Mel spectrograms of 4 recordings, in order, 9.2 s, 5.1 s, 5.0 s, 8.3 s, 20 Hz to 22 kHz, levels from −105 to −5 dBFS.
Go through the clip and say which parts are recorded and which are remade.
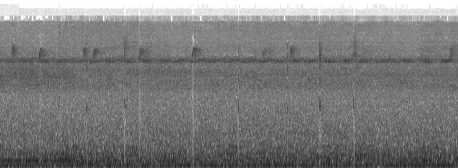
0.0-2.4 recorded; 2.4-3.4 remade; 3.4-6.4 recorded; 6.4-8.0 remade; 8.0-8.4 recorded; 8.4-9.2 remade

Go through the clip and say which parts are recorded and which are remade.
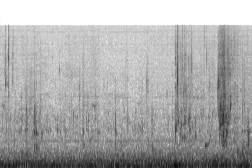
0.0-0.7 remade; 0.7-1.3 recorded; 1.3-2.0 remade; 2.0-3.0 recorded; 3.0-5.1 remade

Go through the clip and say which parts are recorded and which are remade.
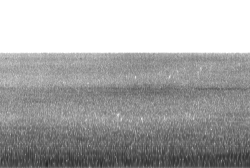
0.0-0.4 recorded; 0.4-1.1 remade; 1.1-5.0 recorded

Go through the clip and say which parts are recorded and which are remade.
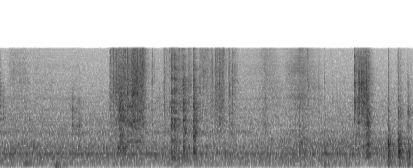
0.0-0.7 recorded; 0.7-1.6 remade; 1.6-4.7 recorded; 4.7-6.4 remade; 6.4-8.3 recorded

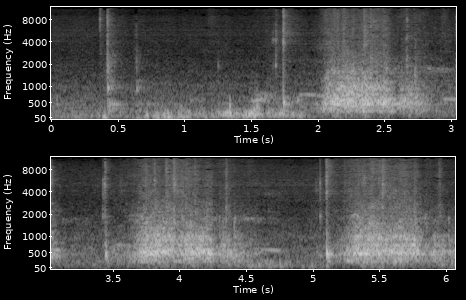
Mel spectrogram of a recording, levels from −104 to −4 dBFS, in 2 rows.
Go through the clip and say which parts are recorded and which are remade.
0.0-2.6 remade; 2.6-3.9 recorded; 3.9-6.1 remade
